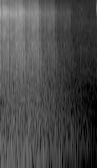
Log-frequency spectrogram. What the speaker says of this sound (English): your dance caused a mass explosion.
